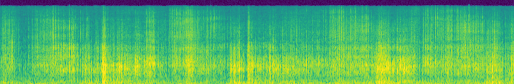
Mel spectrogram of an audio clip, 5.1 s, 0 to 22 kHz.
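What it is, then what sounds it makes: Coated canvas pouch. Long nails tap and scratch the Damier checkered coated canvas of a Louis Vuitton pouch. A steady, bright scratchy rustle carries a light tonal ring around 900 Hz, broken by a few sharper taps that stand out briefly.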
